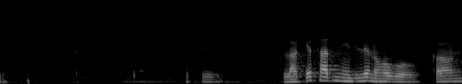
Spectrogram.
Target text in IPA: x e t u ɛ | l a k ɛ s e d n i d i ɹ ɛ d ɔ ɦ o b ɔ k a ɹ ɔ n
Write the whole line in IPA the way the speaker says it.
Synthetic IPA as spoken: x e t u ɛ | l a k ɛ s a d n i d i l ɛ n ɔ ɦ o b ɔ k a ɹ ɔ n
